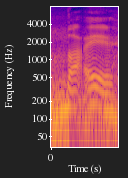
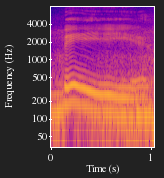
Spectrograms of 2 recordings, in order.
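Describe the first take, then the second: First: It is said the local way, unlike English 'bay'. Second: It is said like the English word 'bay'. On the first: This is how people here say the name. "pinopronounce namin dito as Bae" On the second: This follows the written spelling. "Spelled B A Y"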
